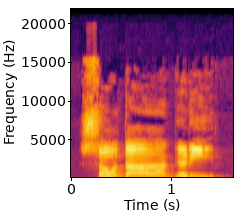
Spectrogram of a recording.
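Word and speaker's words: سوداگری: Number छह सौदागरी निहायत जरूरी और उम्दा पेशा है।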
